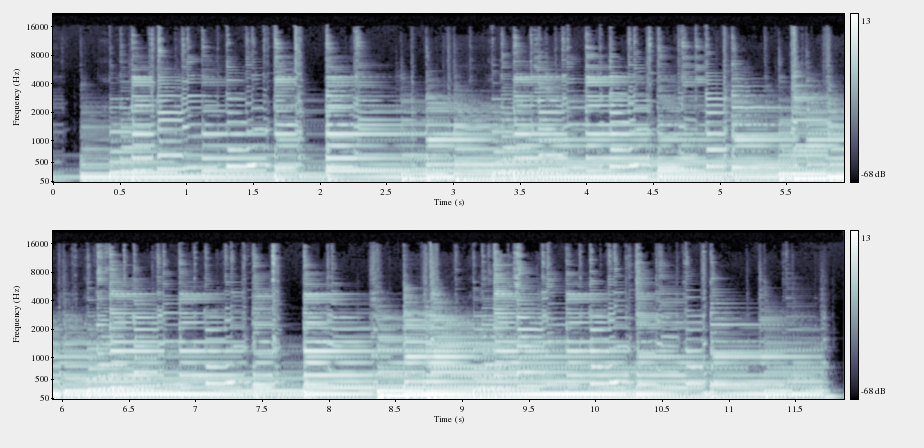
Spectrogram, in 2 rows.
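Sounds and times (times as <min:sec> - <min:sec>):
guitar: 0:00.0 - 0:11.8.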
